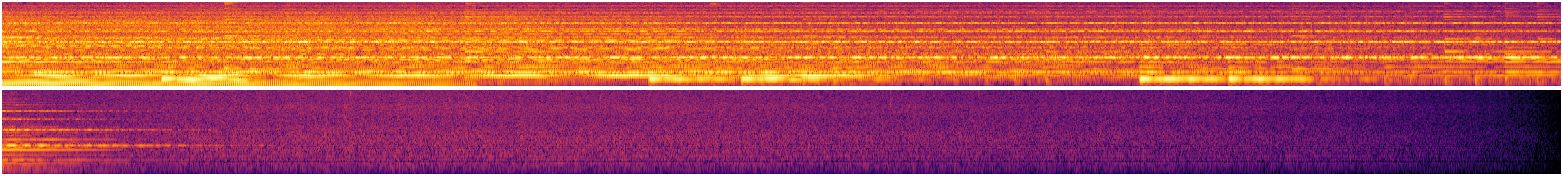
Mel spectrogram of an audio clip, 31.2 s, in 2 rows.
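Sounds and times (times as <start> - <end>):
instrumental music: 0.0 - 17.6.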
